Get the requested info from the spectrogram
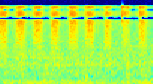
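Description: A hand rubbing briskly through hair and over the scalp during a head massage: a fast, even rhythm of rustling, scratchy strokes, about six a second.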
